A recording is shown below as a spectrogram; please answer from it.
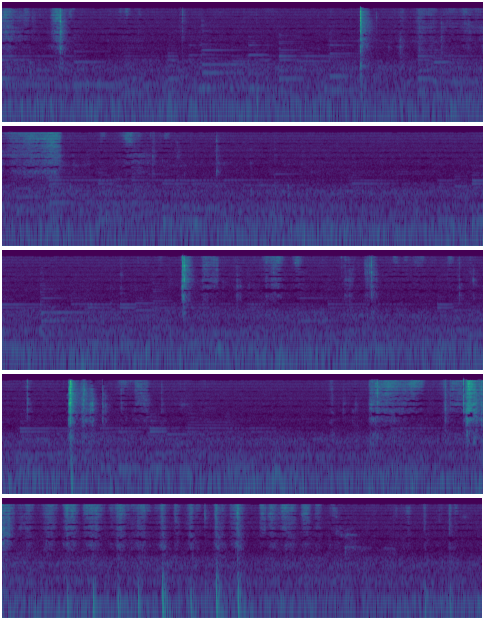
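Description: Quiet background music, with scattered small clicks and taps as fingers press soft clay into a silicone mould; the clicks come more often near the end.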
